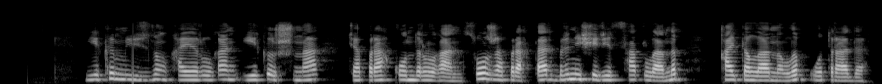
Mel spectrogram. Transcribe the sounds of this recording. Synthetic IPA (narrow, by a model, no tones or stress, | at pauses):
je̞kʲɪmʏjzd̪ɪɴqʰɑjəɾəlˠʁɑnje̞kʲɪʊʃənɑ | ʒ̥ɑpəɾɑqʰːo̞nd̪əɾəlˠʁɑnso̞lˠʒɑpəɾɑq̚t̪ɑɾbɪɾneʃe̞ɾe̞t̪sɑt̪əlˠɑnəp̚ | qʰɑjt̪ɑlˠɑnəlˠəp̚wo̞t̪əɾɑd̪ə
